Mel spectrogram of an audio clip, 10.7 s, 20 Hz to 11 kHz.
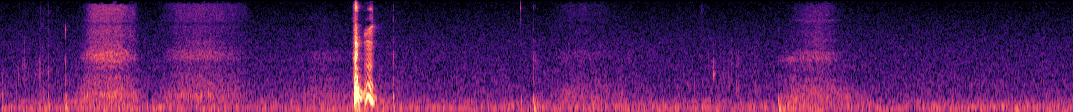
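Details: A single sharp, loud, abrupt hiccup against a quiet room with softer breaths around it; fast hiccups on waking at 5:43 a.m., which the person attributes to a lot of salad and its juice the day before.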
